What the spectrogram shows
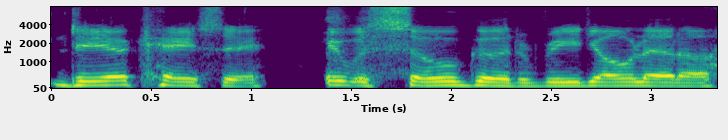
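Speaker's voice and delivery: drawled, southern style. Quoting one of Cameron Poe's quotable lines: Cameron Poe southern drawl. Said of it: "the southern drawl is just there".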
